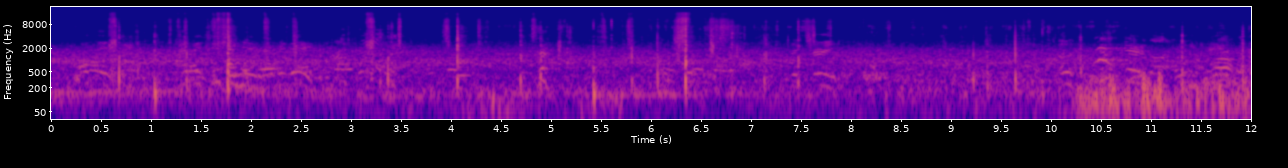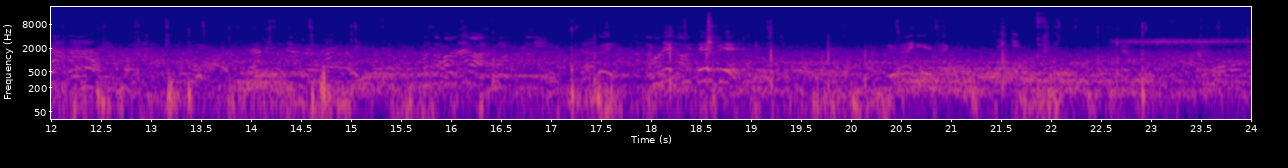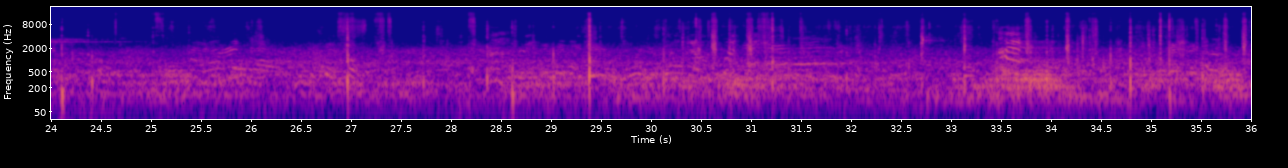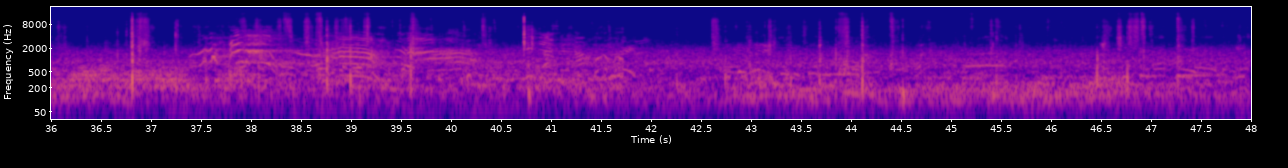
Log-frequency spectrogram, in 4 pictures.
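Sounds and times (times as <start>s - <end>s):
players calling and talking: 0.0s - 48.0s
tennis balls struck and bouncing: 0.6s - 2.2s, 3.2s - 7.7s, 26.8s - 41.0s.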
